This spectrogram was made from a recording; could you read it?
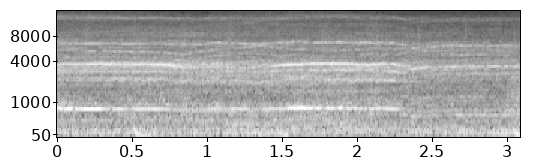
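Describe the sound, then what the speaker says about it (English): A small white folding drone hums steadily in flight at close range, a constant whining buzz with shifting pitch that holds loud throughout. "Not a bad little drone"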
